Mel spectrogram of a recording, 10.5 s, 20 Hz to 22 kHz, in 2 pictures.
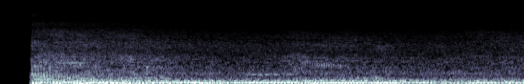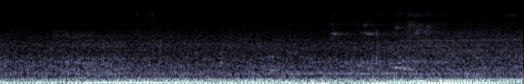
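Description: Toyota Vios 1500cc VVT-i engine running at low revs through an aftermarket racing dual-muffler exhaust as the car rolls slowly: a steady, low-pitched exhaust note.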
